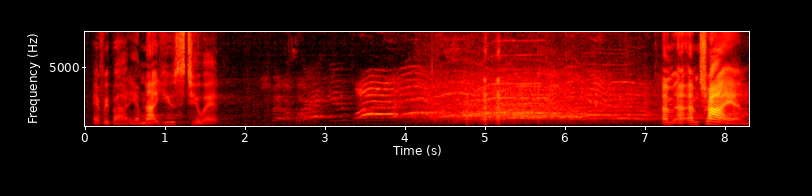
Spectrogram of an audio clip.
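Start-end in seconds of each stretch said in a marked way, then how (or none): 3.4-7.0 breathy laugh. Real, not acted. Laughing at her own confession.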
